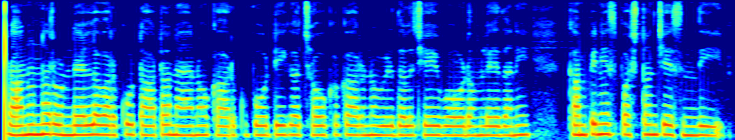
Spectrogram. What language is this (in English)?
Telugu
